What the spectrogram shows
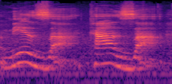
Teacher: We have the S between vowels. Then the sound is like Z in zebra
